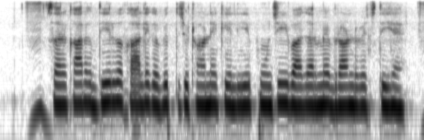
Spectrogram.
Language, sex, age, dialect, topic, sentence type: Hindi, female, 18-24, Kanauji Braj Bhasha, banking, statement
